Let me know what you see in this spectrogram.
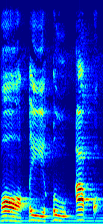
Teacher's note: maka di situ makhraj dari qof qo Qi qu AQ maka Aqsa lisan bertemu dengan alhanq alahmi bertemu dengan langit-langit yang di atas mulut kita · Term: makhraj dari qaf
